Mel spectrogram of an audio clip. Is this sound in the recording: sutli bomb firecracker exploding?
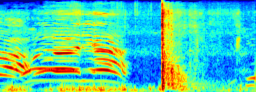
yes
